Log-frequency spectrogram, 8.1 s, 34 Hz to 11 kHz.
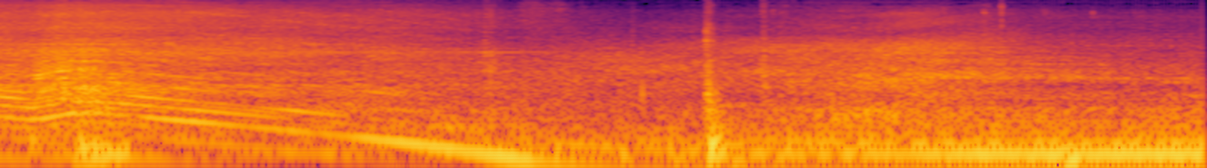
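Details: Audi A4 2.0 TFSI (stage 2, K03 turbo) running on fuel with five quarts of used oil in the tank, free-revved in neutral. It revs cleanly and falls back smoothly to idle with no stumble; normal.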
